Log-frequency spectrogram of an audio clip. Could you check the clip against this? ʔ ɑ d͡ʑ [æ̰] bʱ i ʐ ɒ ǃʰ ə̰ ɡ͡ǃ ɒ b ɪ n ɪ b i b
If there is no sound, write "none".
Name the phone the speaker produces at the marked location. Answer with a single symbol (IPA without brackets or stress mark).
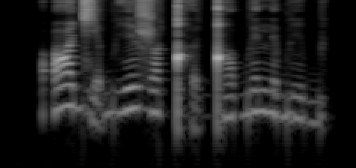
ɛ̰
